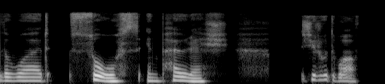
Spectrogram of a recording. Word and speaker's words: źródło: This sounds like a soft Z as in the English word azor, or the S in measure but softer.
